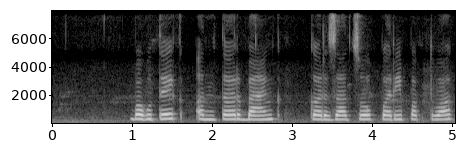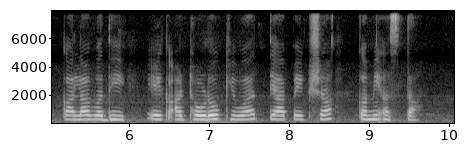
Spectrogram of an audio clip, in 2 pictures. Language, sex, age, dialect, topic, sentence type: Marathi, female, 18-24, Southern Konkan, banking, statement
